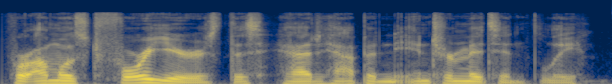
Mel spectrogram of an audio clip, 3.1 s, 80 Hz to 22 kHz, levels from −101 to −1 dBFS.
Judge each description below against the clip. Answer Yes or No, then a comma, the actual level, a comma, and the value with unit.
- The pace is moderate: Yes, average, 155 wpm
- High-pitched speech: No, low, 110 Hz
